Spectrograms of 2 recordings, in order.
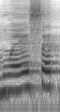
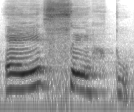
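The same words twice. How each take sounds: First: "exceto" said as the wrong word, no r before the t; the teacher voices the word students wrongly hear, "exceto" with a plain -ce- sound. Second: Slow, careful "excerto" with a clear r before the t, "ex-cer-to"; correct word excerto. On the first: Teacher warning students, saying the mistaken "exceto" first, pronunciation contrast. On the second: Teacher correcting students, slowly stressing "excerto" with its r. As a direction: stretch "excerto" out so the r in -cer- is heard. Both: Shown as a demonstration.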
